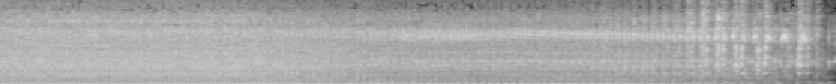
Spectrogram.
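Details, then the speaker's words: Free Craftsman riding mower, small single-cylinder engine, after replacing a flooding carburetor and minor air-fuel adjustment, air filter and box not yet fitted: runs steady and even, then winds down to a stop; running good with a hint of surging left to tune. "But you guys can hear it's running good now, and just a little tweaking, we'll have that surging figured out."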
